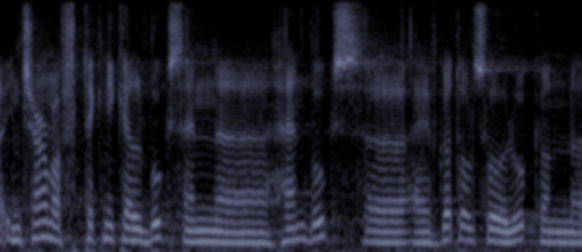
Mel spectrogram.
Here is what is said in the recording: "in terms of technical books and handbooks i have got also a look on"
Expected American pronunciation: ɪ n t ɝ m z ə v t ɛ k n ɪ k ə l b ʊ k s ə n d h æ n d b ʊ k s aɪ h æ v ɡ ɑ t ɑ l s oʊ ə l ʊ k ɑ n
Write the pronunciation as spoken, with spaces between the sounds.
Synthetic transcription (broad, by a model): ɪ n t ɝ m ə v t ɛ k n ɪ k ə l b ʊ k s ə n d h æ n d b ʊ k s aɪ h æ v ɡ ɑ t ɑ l s oʊ ə l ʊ k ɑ n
